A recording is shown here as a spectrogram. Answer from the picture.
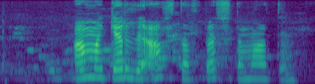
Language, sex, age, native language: Icelandic, female, 9, Icelandic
